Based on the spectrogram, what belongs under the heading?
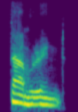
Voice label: "tamarind", Indian

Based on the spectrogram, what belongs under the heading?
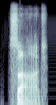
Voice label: "sard", British

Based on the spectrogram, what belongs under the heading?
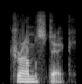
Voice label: "drumstick", American

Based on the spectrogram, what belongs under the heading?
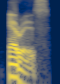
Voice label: "Aries", British

